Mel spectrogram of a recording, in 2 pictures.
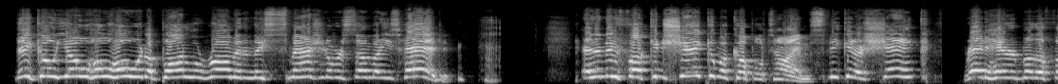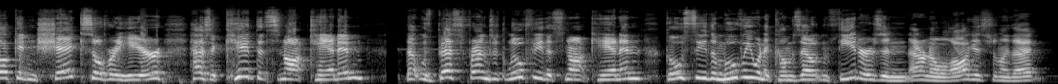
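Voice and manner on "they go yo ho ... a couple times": loud, high-pitched, ranting freak-out. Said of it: "a Lost Village level freak out".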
